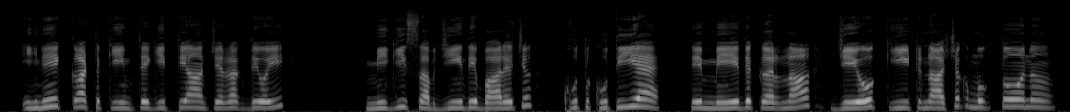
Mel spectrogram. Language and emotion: Dogri, fearful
